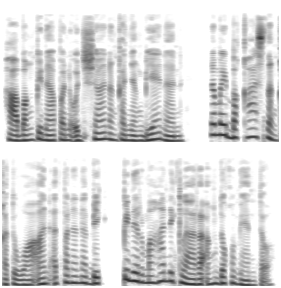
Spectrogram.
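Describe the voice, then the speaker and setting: A woman's voice: fairly low pitch, darkish tone, dry recording, clean studio sound. A woman reading a scripted, dramatic story as its narrator.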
